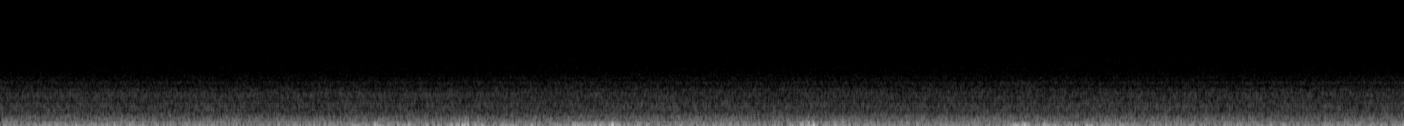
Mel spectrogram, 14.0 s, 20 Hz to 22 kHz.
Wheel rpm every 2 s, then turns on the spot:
0, 0, 0, 0, 0, 0, 0.
none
